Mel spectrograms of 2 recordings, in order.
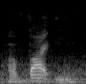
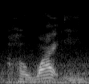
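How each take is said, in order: First: The middle consonant sounds like a v. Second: The middle consonant sounds like a w. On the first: This is how local Hawaiians say it. "the pronunciation for Hawaii is actually Hawaii" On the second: This is how mainland Americans say it. "America started calling it Hawaii"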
